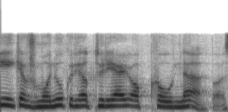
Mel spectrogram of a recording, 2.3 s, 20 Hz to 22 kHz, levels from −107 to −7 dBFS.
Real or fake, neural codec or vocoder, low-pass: fake; codec, 16 kHz, 0.8 kbps, ZipCodec; 7.2 kHz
